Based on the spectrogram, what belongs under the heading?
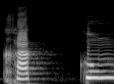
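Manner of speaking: slow খাক্কুম with a long held kk; doubled ক, drawn out. Shown as a demonstration. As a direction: split খাক্কুম at the kk, slowly. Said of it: "যে উচ্চারণটা করছি কয় কয়". (ধীরে খাক্কুম, জোড়া ক)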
